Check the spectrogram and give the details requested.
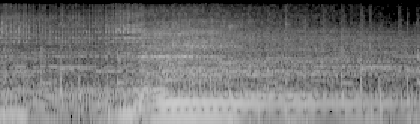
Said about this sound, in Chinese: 苗警官赶忙缩紧脖子，等助手开着警车一过来，就马上钻进了车子。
